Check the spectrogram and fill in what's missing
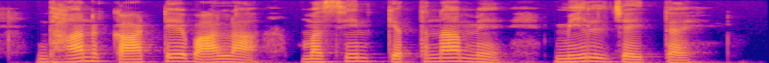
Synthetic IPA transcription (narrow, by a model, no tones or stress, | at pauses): d̪ʱaːnkaːʈeʋaːlaməsiːnkɪt̪namẽmild͡ʒəɪt̪ɛ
